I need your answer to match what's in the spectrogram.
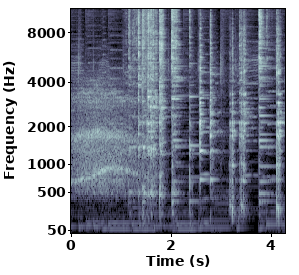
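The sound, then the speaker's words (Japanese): Rice paddles and plates topple one after another like dominoes, a rapid chain of bright clatters and clinks that speeds up, with a steady low hum underneath. “おお、これは芸術的なドミノ倒しだな。”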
